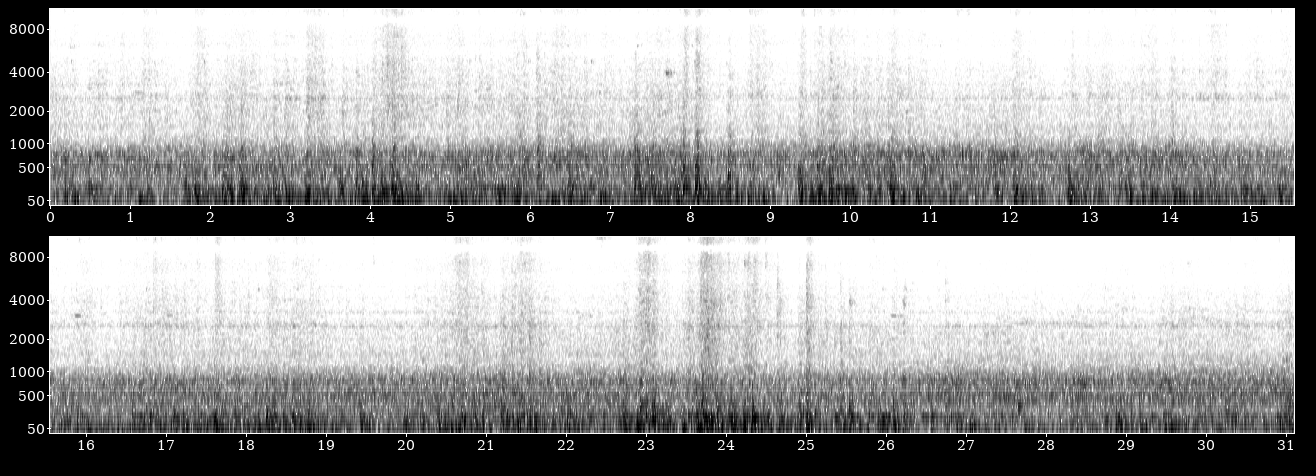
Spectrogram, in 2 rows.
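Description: Inside a Hawker Siddeley-built MBTA Orange Line 01200-series subway car running at speed: a steady, loud low rumble from the wheels and running gear. Sharper clacks over the rails come through now and then, bunched a little past two-thirds of the way in.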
